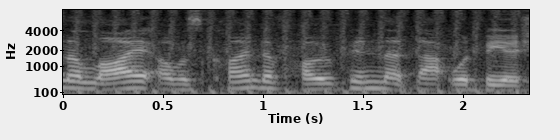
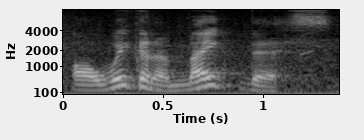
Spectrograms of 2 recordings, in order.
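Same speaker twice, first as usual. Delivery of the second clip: ordinary delivery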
